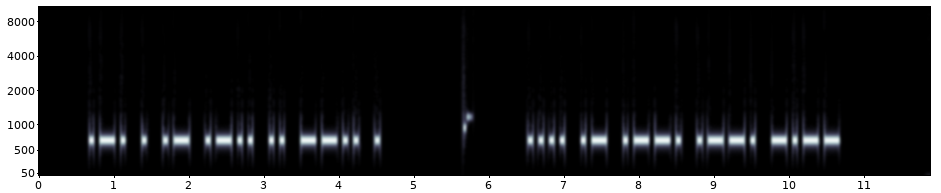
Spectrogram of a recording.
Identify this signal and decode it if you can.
Morse code, heard as a keyed tone, about 17 wpm, 700 Hz. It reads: REALIZE HAPPY
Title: Sentences from Top 1000 Words - New Word Drill - 17wpm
